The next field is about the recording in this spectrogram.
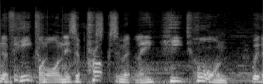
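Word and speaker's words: Giethoorn: The pronunciation of heat horn is approximately heat horn with a gutteral ch sound similar to the German sound. The G at the beginning is pronounced with a soft aspirated H sound common in Dutch.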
